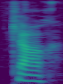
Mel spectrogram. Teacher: Now, if you look at the word quart, it's actually quarter, but with the French phonetic being the way it is, the QU is a K, quart, and you don't say the T, silent letter.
